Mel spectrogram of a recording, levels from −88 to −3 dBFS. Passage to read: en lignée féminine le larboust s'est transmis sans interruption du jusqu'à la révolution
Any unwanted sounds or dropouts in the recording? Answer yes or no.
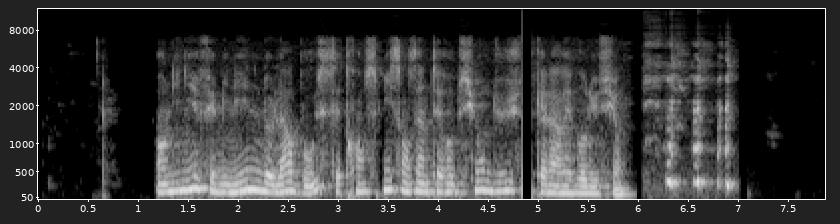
yes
